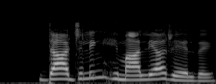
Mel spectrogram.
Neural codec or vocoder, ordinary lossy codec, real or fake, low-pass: none; none; real; 7.2 kHz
